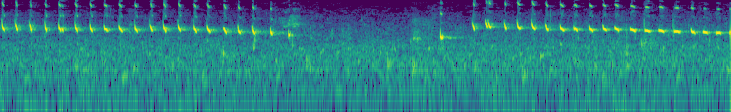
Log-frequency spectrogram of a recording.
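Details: Rapid high trill from a white-rumped shama, from a song-contest training recording. Evenly spaced sharp chips drift gently downward, pause for a moment with a few scattered notes, then resume and keep descending.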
